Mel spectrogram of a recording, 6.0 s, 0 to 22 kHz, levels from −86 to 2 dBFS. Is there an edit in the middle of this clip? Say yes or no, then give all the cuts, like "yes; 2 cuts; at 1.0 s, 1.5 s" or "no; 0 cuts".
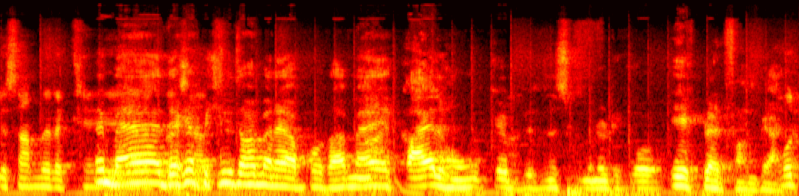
yes; 1 cut; at 5.0 s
